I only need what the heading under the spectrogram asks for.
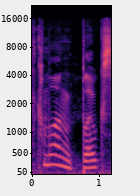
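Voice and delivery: soft, affected, put-on British accent. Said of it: "we've broken out the British accent".

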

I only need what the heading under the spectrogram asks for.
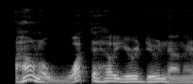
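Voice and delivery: ordinary talk

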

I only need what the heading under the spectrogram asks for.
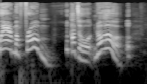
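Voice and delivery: put-on Brighton accent. Answering a question about the accent, still in put-on Brighton accent. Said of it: "Is that your Brighton accent?".

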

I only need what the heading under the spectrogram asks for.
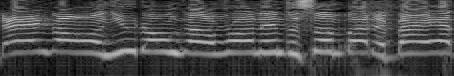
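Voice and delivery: silly, ridiculous, high-pitched put-on hillbilly trucker voice. Describing the other truckers, doing their lines in a ridiculous hillbilly voice. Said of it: "they're just this ridiculous hillbilly voice".

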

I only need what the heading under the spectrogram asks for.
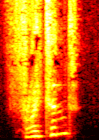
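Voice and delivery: very high-pitched, stunned, incredulous tone. The narrator answers Tywin's question about the frightened woman, in disbelief. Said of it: "I said in disbelief".

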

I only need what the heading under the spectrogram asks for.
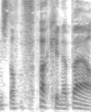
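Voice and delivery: normal talking voice

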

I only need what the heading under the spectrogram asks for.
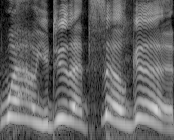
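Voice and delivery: Venice surfer dude voice. Retelling how people praised his attempts at the language, in a Venice surfer dude voice. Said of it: "You sound like a fucking surfer from fucking Venice".

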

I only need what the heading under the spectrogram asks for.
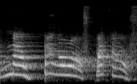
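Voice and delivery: really high, loud scolding.

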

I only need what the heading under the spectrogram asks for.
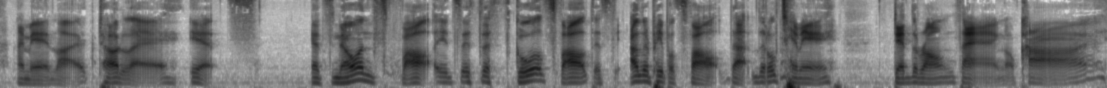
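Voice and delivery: entitled, complaining-customer voice. Showing listeners that they have a better Karen voice, in a Karen voice. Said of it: "There's my Karen voice".

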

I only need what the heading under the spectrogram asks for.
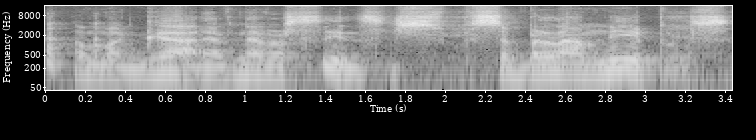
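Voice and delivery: put-on Italian accent throughout. Discussing a book scene with a co-reader, voicing Chillingworth in an Italian accent. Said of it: "Why is he Italian?".

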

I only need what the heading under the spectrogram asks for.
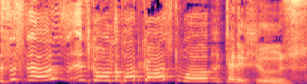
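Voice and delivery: very slow, very high, swooping, spoken through the teeth. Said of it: "doing an impression of her".

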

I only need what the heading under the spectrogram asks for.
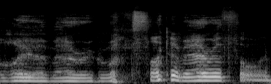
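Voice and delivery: silly, hammy, loud, slow put-on voice. Imitating a mum saying a character's line, in a funny put-on voice. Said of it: "she would do it in this funny voice".

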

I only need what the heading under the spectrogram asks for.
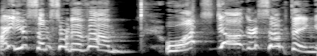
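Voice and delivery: very high-pitched, nearly squeaking voice. Voicing Cacophony as she speaks to a clockwork construct, very high-pitched Cacophony voice. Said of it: "Cacophony just very high-pitched in voice goes".

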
